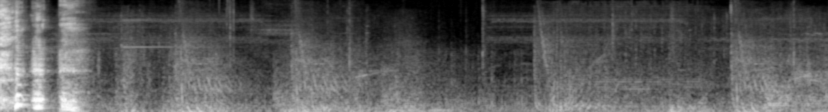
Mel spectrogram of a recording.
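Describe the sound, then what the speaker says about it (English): A person sick with a cold gives a burst of several harsh, close coughs at the start, followed by quieter breathing and faint background noise. "Still sniffling, still coughing"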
